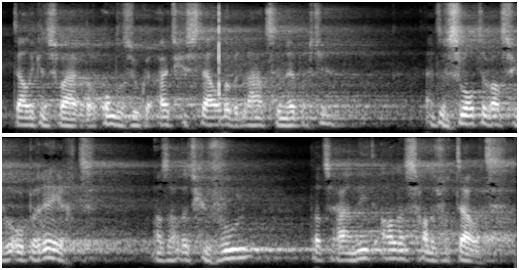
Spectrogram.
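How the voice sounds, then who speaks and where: A man giving a Christmas sermon, telling stories in a slow, measured way. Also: mid-range voice, warm tone. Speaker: preacher. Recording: echoey church with long reverb.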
